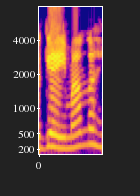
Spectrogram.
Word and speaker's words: Gaiman: Comunque, Veleneo mi dice che si pronuncia Gaiman. Io ho sempre detto Gaiman.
